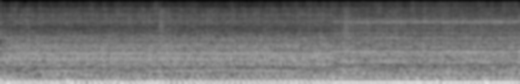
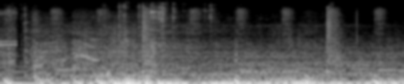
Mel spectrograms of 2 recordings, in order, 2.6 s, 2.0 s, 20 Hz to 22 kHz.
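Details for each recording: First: 1976 Toyota Celica RA24 petrol engine at warm idle: a steady, low, even rhythm that runs smoothly once warmed up, after a brief misfire on cold start that cleared. Normal warm idle. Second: 1976 Toyota Celica RA24, just started cold after engine bay work: rough, uneven, stumbling idle misfiring under background music, smoothing out as it needs to warm up.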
